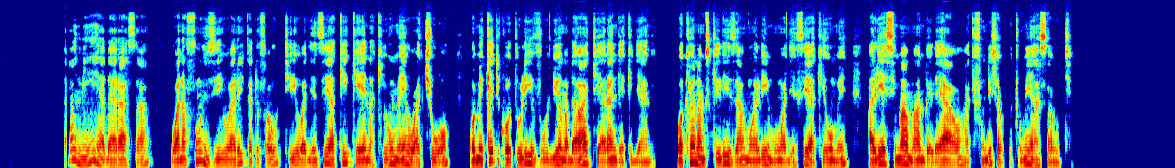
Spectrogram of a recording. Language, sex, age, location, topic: Swahili, male, 25-35, Dar es Salaam, education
